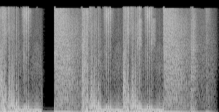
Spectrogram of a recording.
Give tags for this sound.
bertill; crushed; destroyed; free; needle; pin

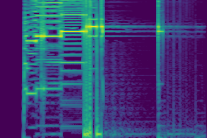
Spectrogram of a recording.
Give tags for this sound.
electronic; music; synth; squeak; squeal

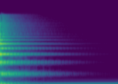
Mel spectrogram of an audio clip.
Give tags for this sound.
bass; multisample; reaktor

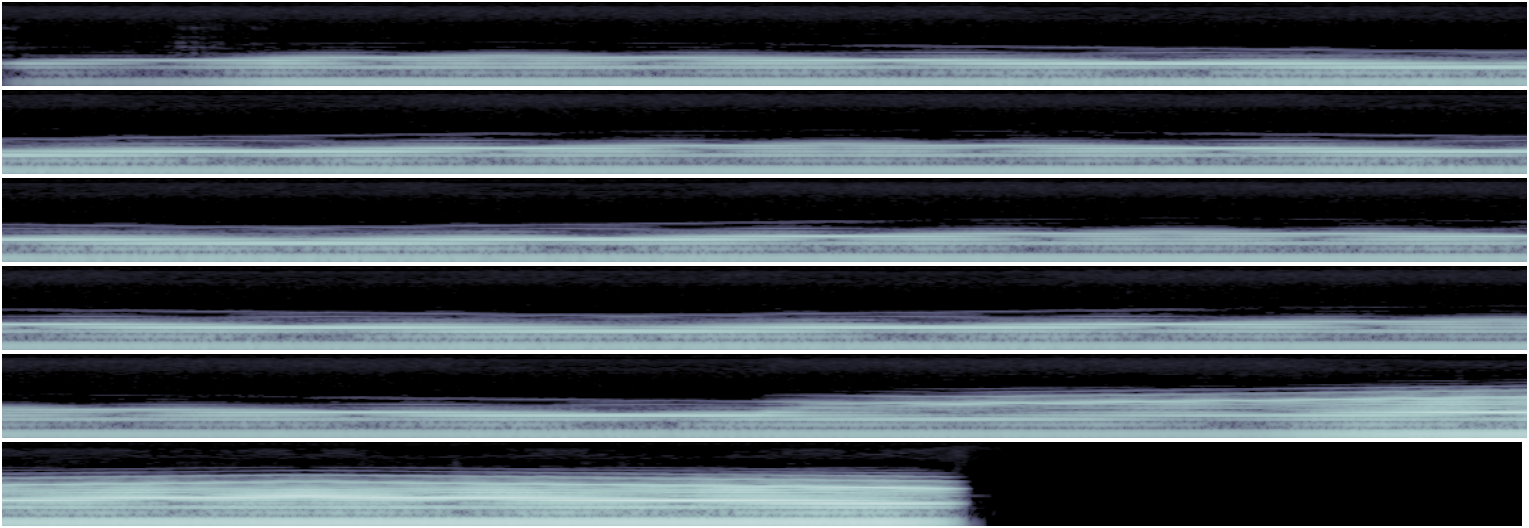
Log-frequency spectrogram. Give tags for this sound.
analog; mtg; studio; synthesis

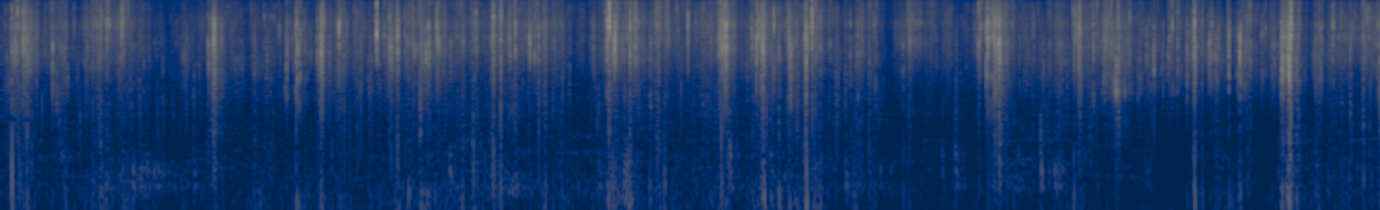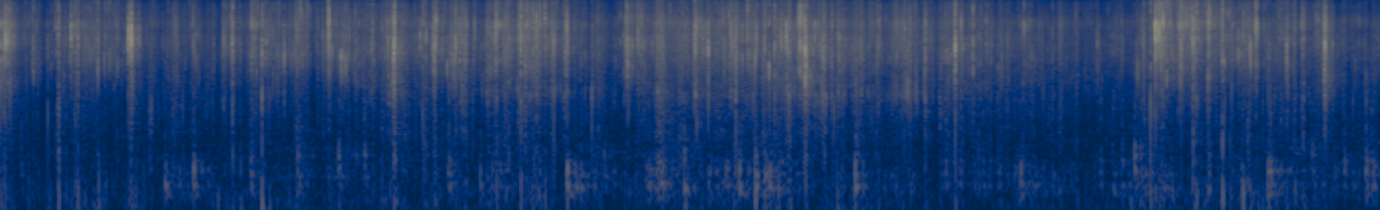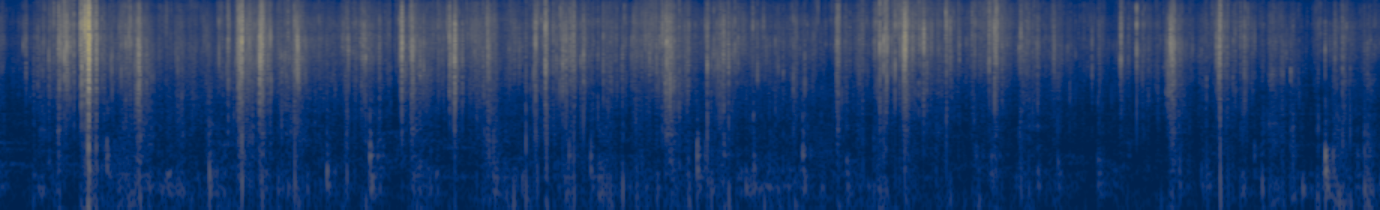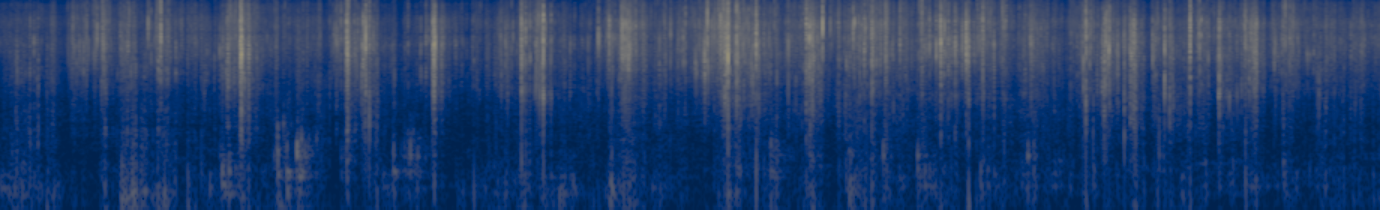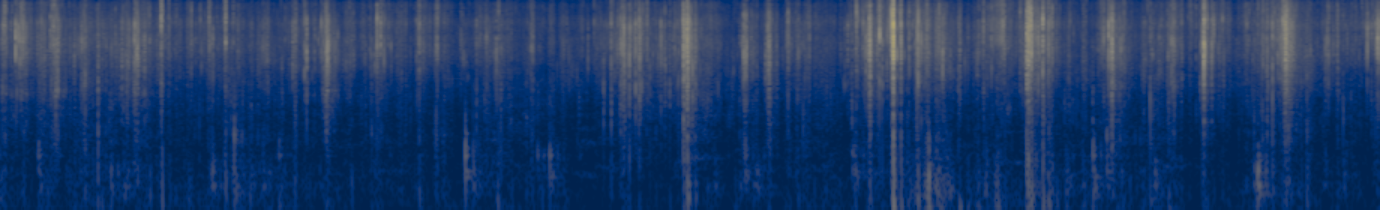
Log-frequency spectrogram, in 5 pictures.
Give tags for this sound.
termitas; eating; termites; wood

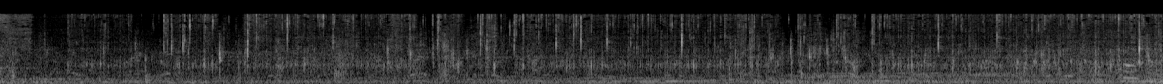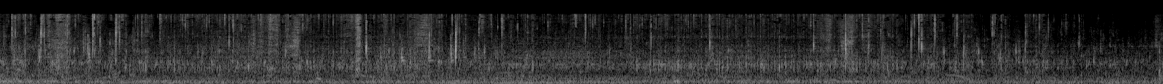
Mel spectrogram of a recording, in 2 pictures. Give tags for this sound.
field-recording; Paris; snaps; sonic; TCR

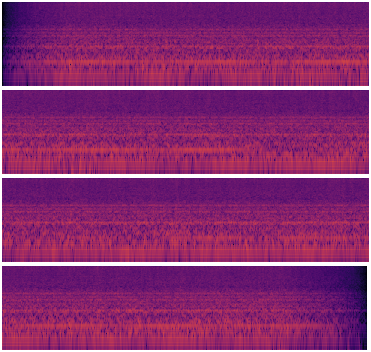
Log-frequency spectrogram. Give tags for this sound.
Air-Conditioner; Drone; Industrial; Mechanical; Rattle; Room-Tone

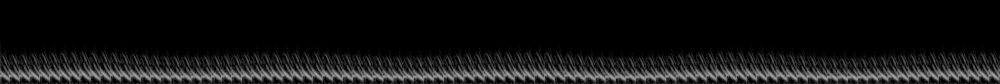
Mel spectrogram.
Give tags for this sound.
Electronic; Korg; Space-Machine; Machine; Sci-Fi; Futuristic; Monotron; Space

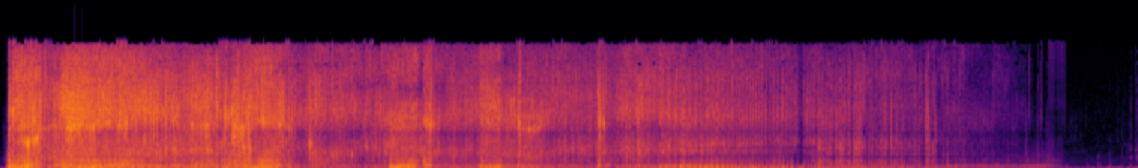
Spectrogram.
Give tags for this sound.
squish; mini-fart; flatulence; wet; liquidy; squishy; fart

